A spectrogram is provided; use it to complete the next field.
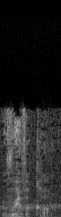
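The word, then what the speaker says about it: Revachol: strong for rev hall he pronounces revlon with a hard k unlike other people serious question time this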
